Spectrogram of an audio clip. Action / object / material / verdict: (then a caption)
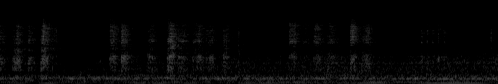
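scrape / felt-tip marker on a paper coloring page / paper / none. A marker's felt tip rubs and scratches across a paper mandala page from a coloring book, lying flat while a hand holds it still. Repeated coloring strokes make soft, bright, papery scratching bursts over a faint, steady low hum.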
